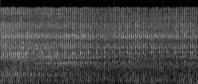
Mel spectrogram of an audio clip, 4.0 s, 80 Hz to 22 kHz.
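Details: Suzuki Swift Dzire AMT diesel after repairing a wiring harness shorted to body that set an engine coolant temperature sensor circuit code and caused ~1500 rpm variation and no AC cooling; codes cleared, now steady even idle, no misfire or surging.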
